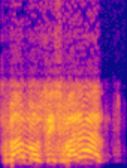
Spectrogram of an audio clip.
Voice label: attack position, mood med, speech; War Thunder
